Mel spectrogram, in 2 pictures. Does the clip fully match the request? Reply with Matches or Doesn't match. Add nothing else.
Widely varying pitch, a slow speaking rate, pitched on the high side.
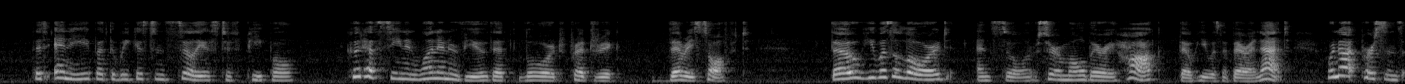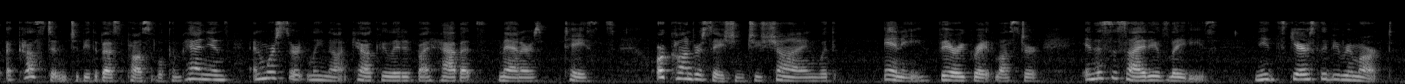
Doesn't match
